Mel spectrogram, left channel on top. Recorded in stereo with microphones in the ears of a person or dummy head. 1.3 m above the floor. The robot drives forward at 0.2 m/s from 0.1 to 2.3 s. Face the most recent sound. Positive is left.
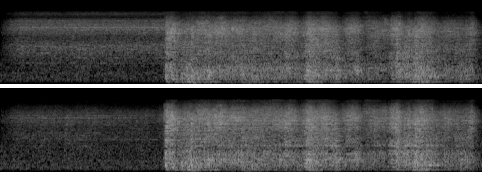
turn(degrees=-40)  # may be behind; listen again after turning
